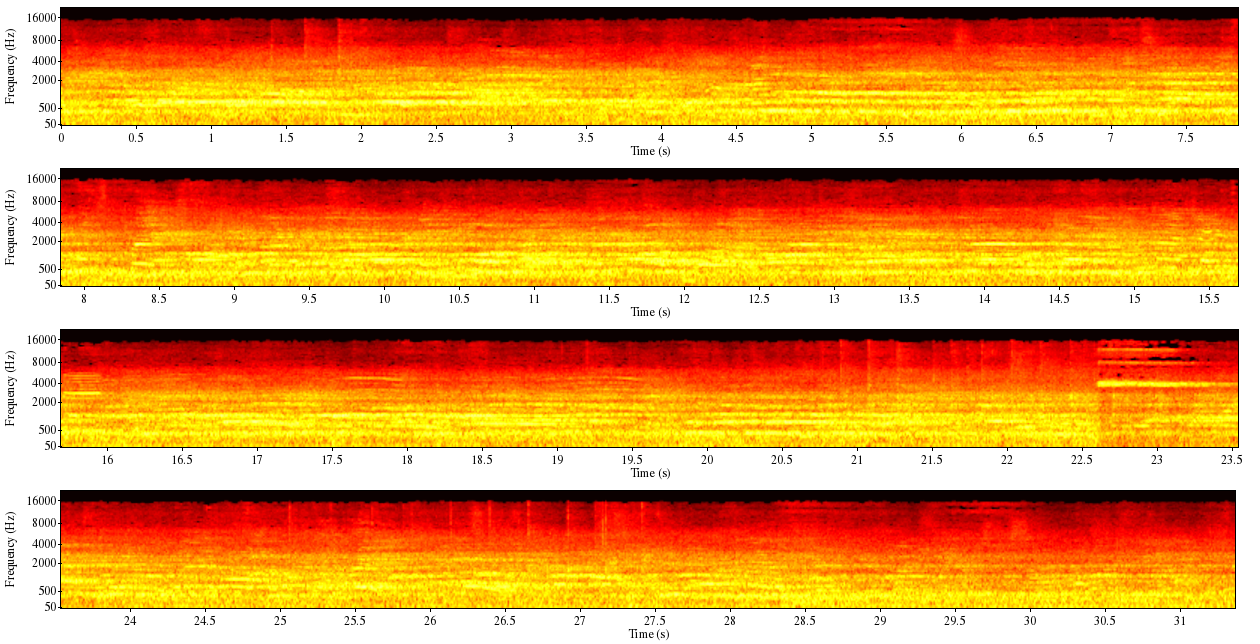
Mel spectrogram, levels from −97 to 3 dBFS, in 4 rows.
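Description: Nothing stood out as a technical fault on listening.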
